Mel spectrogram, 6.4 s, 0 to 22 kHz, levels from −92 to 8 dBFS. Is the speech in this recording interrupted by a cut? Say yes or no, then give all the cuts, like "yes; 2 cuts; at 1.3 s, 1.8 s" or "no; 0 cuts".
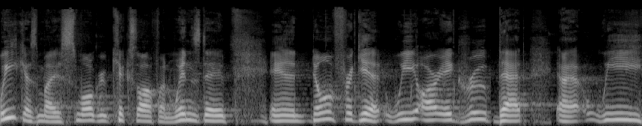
yes; 1 cut; at 4.9 s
